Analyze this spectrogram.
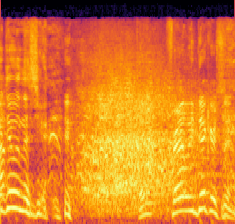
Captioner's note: laughter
